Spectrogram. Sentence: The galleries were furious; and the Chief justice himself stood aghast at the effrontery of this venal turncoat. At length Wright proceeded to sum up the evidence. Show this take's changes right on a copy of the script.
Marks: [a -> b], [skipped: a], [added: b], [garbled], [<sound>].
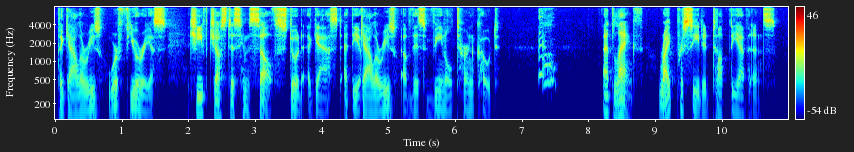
The galleries were furious; [skipped: and] the Chief justice himself stood aghast at the [effrontery -> galleries] of this venal turncoat. [bark] At length Wright proceeded to [skipped: sum] up the evidence.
